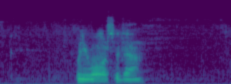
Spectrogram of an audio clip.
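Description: An older man speaks briefly and calmly, close by.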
